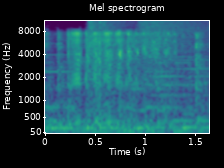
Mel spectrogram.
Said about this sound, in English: Now farting in 3D and smell-o-rama.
